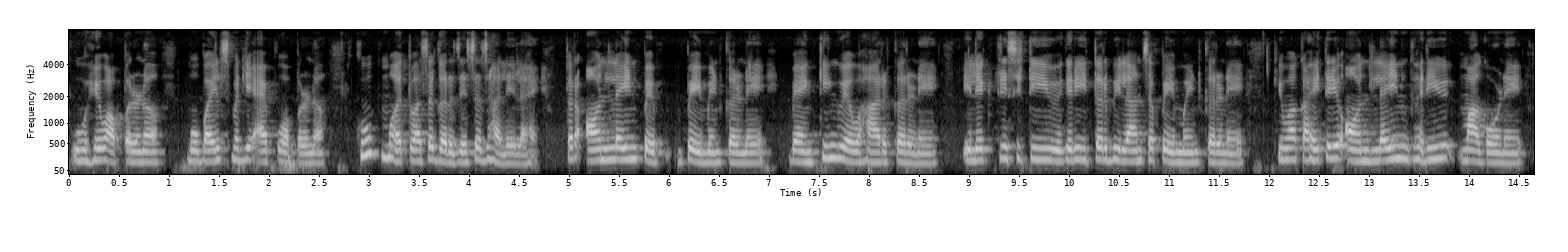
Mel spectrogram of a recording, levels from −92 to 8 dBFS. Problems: background sounds at intervals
